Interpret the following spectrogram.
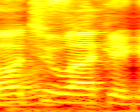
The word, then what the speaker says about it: Motueka: Motueka is the pronunciation.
